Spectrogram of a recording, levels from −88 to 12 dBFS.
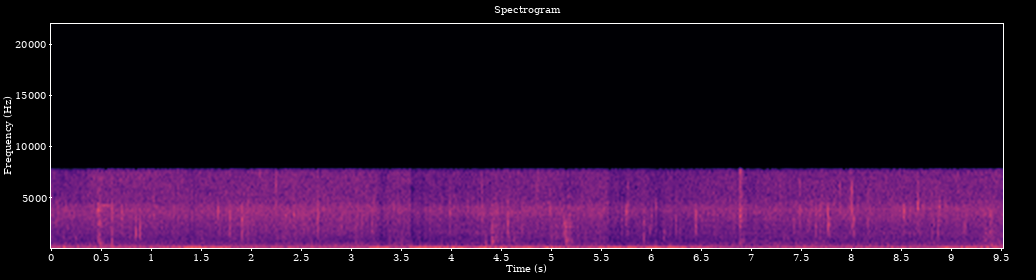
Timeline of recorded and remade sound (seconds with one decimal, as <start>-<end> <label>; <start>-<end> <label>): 0.0-4.5 remade; 4.5-5.0 recorded; 5.0-9.5 remade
